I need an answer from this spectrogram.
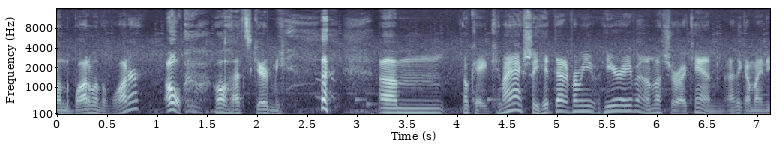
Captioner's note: gasps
